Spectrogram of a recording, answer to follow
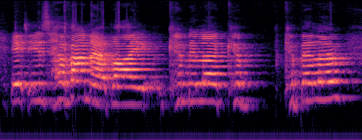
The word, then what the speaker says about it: Cabello: is Havana by Camila Cabello. I want to say Caballo because I'm thinking I'm really cool in Spanish, but I'm sure that that's not how you say her name.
